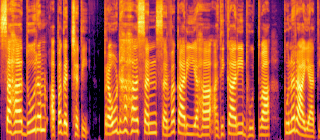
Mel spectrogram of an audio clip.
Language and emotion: Sanskrit, neutral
